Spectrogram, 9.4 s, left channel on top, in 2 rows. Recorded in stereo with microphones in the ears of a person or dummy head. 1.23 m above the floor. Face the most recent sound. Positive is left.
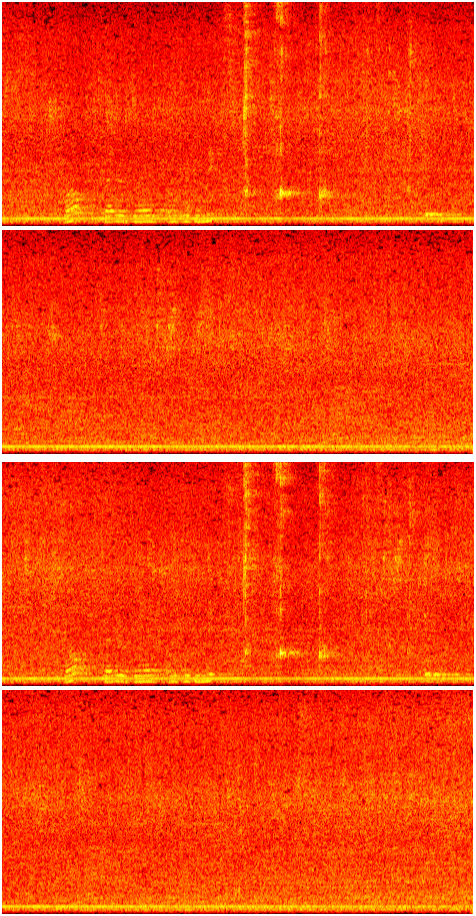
turn(degrees=-15)  # may be behind; listen again after turning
